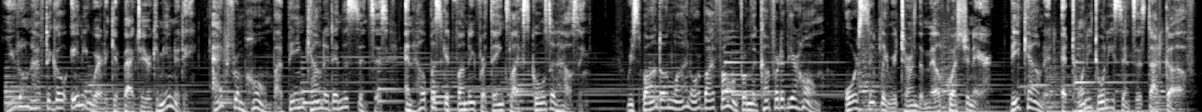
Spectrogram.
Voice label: Radio Ad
